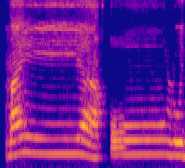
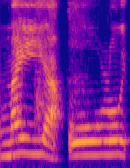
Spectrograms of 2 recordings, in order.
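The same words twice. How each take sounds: First: A nasal hum is held before the next word. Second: It runs straight on with no held hum. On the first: The speaker calls it right. "bertahan dulu di ketika membaca nun dan ya" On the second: The speaker calls it wrong. "jadi nggak langsung"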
